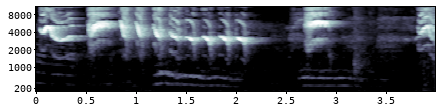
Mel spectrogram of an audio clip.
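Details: Breeding-condition kapas tembak, tail spread, gives a loud run of descending slurred whistles that merge into a sustained high note, followed by two short emphatic bursts.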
